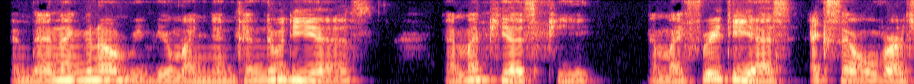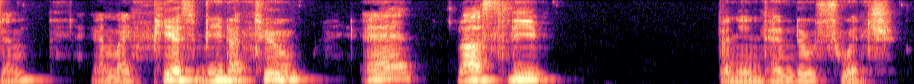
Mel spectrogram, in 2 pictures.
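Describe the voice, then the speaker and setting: A man's voice: mid-range voice, darkish tone. A man in his thirties with a Korean accent, speaking English as a second language and rambling casually through a console review, often hesitating and correcting himself. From South Korea. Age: 30s. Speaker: vlogger.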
